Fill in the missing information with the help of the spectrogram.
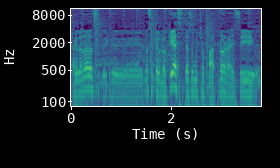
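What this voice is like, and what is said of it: Put-on Córdoba Argentine accent. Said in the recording (Spanish): “¿Por qué hablo así? ... ¿Por qué me salió el acento cordobés?”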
